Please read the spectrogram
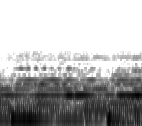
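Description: Live band and symphony orchestra playing a slow instrumental passage of sustained chords without vocals, the bass note changing just after the start and again near the end.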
